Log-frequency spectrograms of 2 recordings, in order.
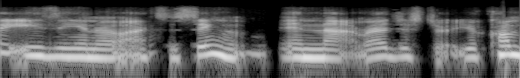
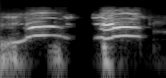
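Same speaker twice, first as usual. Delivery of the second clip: squeaky laugh. Shown as a demonstration. Mimicking the squeak.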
